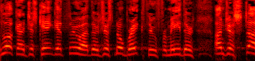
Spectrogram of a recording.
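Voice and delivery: ordinary talk, nothing marked

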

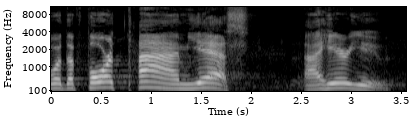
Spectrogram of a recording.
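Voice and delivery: exasperated, fed-up tone. Telling the wife's answer after being asked four times: irritated voice. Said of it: "responded with irritation in her voice".

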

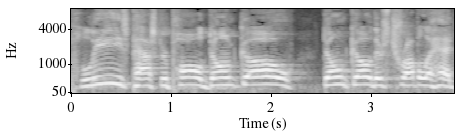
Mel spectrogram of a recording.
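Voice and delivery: mock-tearful begging. Speaker acts out families on the beach pleading with Paul, imitating crying pleas. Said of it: "And they're crying".

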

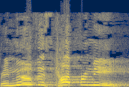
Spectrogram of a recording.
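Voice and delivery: very high, very loud crying out. Retelling Jesus's prayer to God from Hebrews, acting out a loud cry. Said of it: "He's not whispering this. He's crying".

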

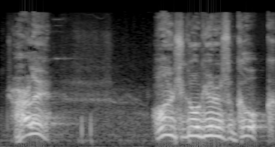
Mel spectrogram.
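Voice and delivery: put-on old chain-smoker rasp. Retelling what his grandfather used to ask him, in a raspy smoker's voice. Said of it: "he'd say in his raspy smoker's voice".

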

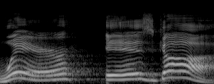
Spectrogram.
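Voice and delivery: loud, stern, swooping voice. Reading a story aloud, a clergyman asking a third time: raised voice, even louder. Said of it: "raised his voice even more".

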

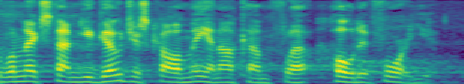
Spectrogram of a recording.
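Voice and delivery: dry, sarcastic, falsely helpful tone. Retelling a reply to a complaining church leader: imitating own sarcastic reply. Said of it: "being the sarcastic person that I am".

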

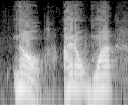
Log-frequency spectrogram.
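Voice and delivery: loud, high-pitched, insistent tone.

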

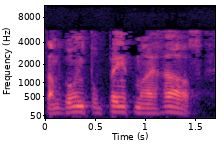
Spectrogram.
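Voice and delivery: put-on broken English, Russian-sounding accent. Speaker retelling a man's answer in the locker room, in broken English. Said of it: "in his broken English".

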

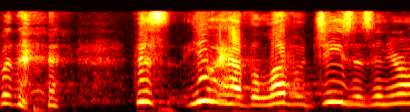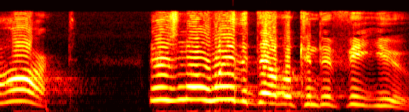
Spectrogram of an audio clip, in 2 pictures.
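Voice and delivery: getting excited. Preaching to listeners about the love of Jesus in their hearts, getting excited. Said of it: "I'm getting excited".

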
